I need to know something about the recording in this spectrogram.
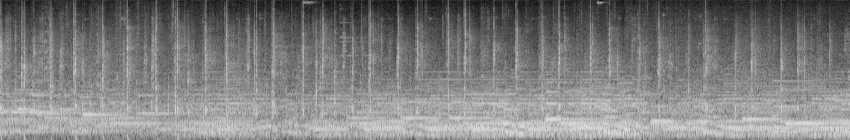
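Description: Horse's hooves clip-clopping on cobblestones, a steady run of sharp strikes several times a second, under background music with held notes.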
